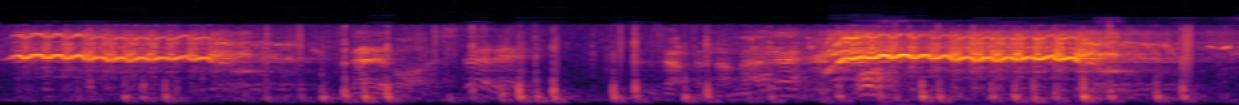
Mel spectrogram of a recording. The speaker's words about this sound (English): Hey, here he comes. I get down and out of sight. Let the horse get a little bit past so he won't rear up. Now keep quiet.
